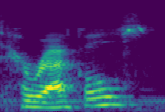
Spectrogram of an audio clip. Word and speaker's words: Heracles: Heracles?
